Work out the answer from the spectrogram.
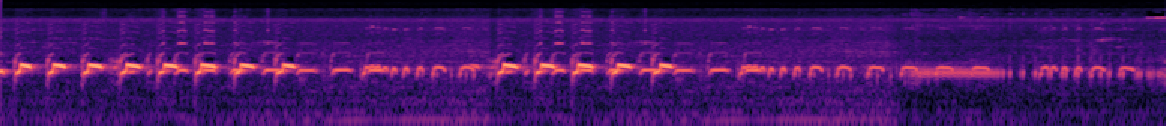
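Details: Local wild zebra dove singing, used as a lure for other birds: rapid series of short, high, rolling cooing notes repeated about four times per second, in bursts with a steady trilled run near the end.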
